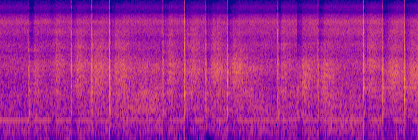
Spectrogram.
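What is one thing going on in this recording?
A hammer taps sharply on wood, again and again.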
